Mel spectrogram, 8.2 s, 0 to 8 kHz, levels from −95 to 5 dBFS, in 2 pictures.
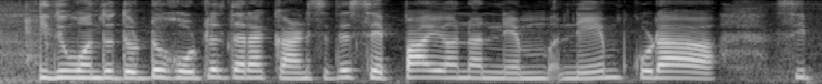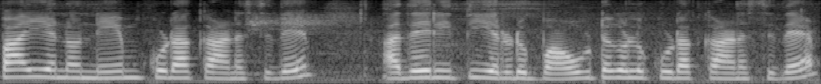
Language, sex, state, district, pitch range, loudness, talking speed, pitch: Kannada, male, Karnataka, Mysore, 220-250 Hz, -18 LUFS, 140 wpm, 235 Hz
